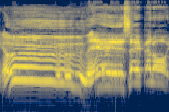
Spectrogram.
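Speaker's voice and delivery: high, long drawn-out mocking howl; Eddie Guerrero. Wrestler trying to be like a famous wrestler, high drawn-out imitation. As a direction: stretch it out high in a mock impression. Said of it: "trying to be like Eddie Guerrero".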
